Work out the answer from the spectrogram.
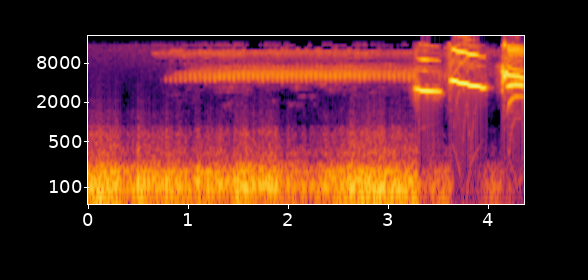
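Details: A thin, high buzzy trill from a dark-throated seedeater runs for several seconds over steady low rumble, then gives way to a few loud, clear whistles sliding downward.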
